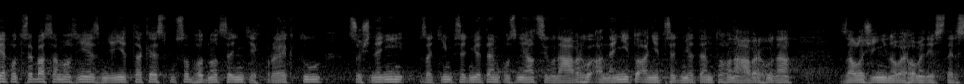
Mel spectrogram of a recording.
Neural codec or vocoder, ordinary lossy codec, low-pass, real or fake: vocoder, 24 kHz, 100 mel bands, Vocos; AAC, 96 kbps; 10.8 kHz; fake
